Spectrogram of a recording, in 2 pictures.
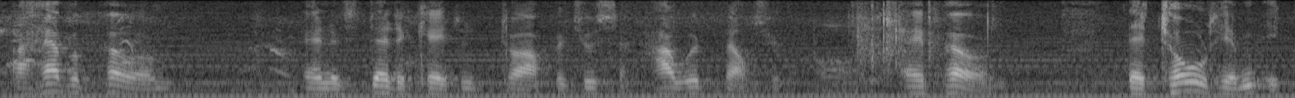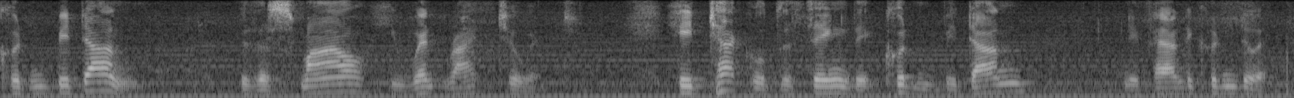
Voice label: Poem

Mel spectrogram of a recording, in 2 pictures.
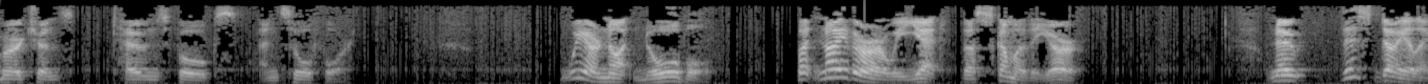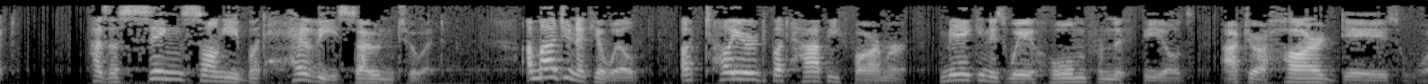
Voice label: country, dialects

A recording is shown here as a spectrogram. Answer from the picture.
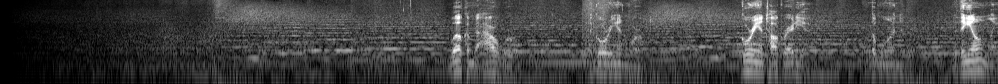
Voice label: Promo; GTR

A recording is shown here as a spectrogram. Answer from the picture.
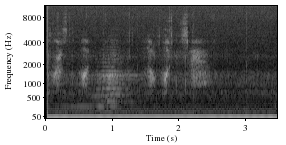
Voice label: backwards

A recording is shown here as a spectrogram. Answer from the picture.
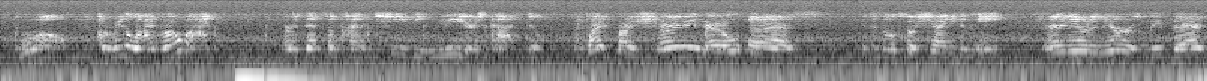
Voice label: robot

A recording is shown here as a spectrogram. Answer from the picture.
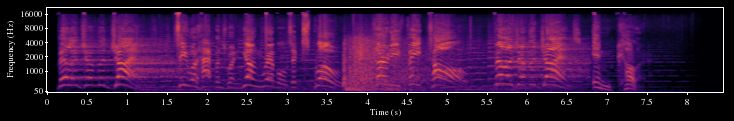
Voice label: radio ad

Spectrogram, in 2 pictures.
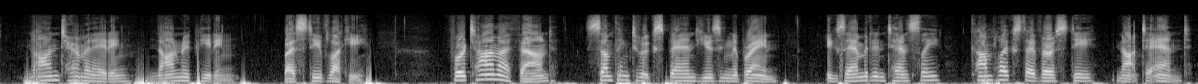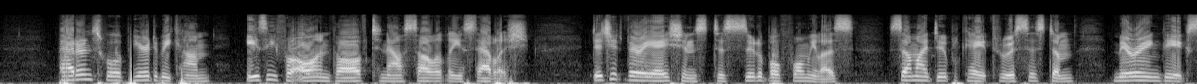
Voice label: poem spoken

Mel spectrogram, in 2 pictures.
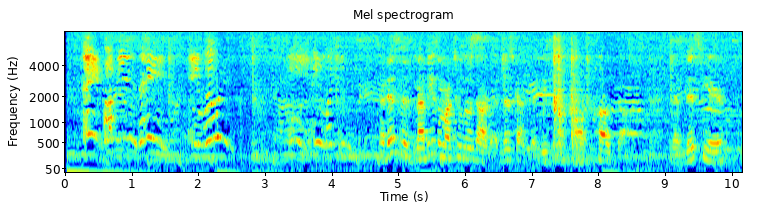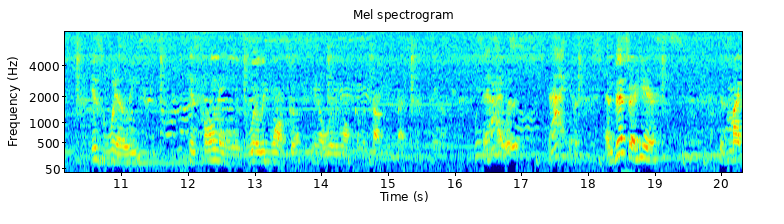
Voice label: babytalk

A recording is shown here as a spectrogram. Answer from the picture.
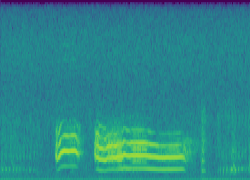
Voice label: uh oh

